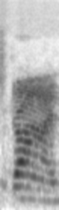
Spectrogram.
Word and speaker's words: Strawn: Properly pronounce it. STRAUN. Strong. Some shit like Strong. that. Yeah, STRONE. It's Strawn, but it's STRAWN.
